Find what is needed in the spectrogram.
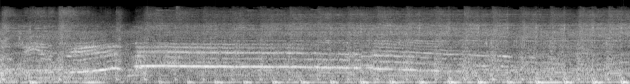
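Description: Live punk rock band playing loud, electric guitar and drums under a singer's voice. The voice slides up twice, then holds one long yelled note for about three seconds that sags near the end.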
